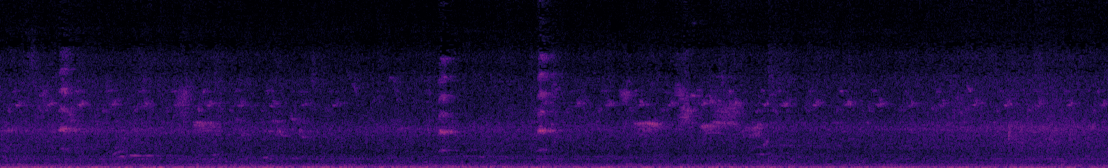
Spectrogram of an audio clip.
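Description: Faint, short bird chirps scattered throughout, with two sharp clicks near the middle, over a steady low hum.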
